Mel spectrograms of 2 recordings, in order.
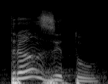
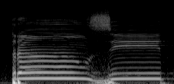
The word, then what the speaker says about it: trânsito: a palavra ainda está que é trânsito trânsito perfeito trissílaba e a palavra é proparoxítona perceba que o acento recai sobre a última app no antepenúltima sílaba e na letra é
